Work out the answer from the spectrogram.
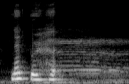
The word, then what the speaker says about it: neighborhood: The correct pronunciation is neighborhood. Neighborhood in American accent, and while in British accent is neighborhood. Neighborhood. The difference is the R sounds. In American accent, pronounce the R clearly, while in British accent does not.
